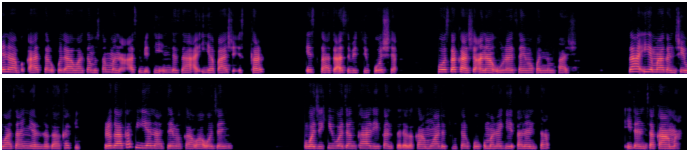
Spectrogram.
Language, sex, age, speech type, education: Hausa, female, 30-45, spontaneous, tertiary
